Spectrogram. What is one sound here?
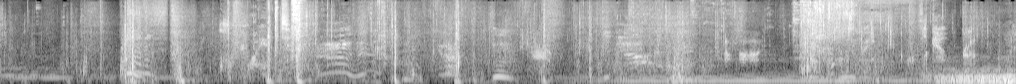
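A young woman grunts and strains in a close struggle.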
